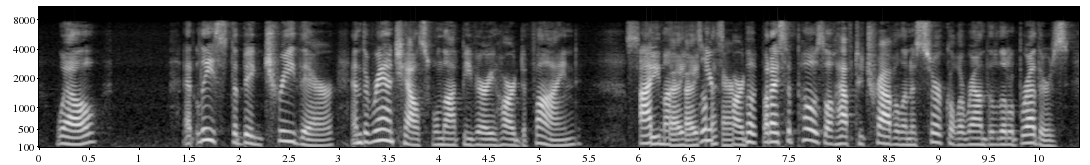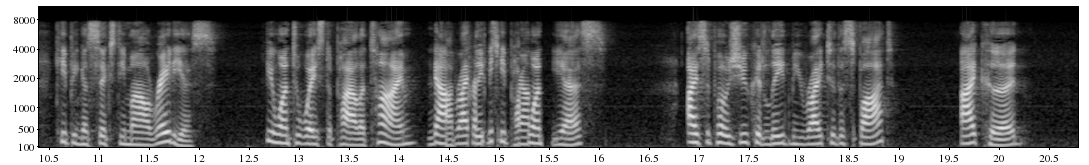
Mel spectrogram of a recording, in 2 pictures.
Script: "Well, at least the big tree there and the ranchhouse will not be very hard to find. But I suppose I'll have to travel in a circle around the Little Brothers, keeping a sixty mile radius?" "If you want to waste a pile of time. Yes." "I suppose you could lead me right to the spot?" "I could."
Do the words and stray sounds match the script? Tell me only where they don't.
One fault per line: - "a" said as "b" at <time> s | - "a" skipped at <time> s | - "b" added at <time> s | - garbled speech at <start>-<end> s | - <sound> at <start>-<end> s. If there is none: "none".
- garbled speech at 5.9-7.2 s
- "If" skipped at 12.2 s
- garbled speech at 14.3-15.4 s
